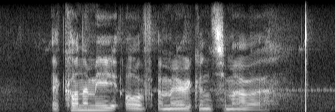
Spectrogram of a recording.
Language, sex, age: English, male, 19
